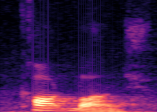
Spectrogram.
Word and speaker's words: carte blanche: No. Cart blanch. Cart blanch. We don't pronounce the e at the ends.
